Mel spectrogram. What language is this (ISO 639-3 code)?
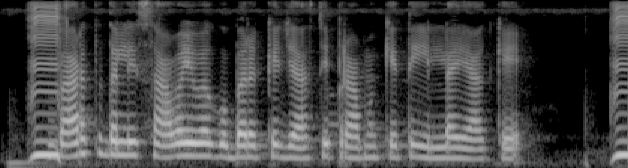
kan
